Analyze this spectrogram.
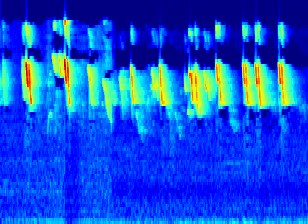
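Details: Saffron finch singing a trill of slurred, high chirps, spaced unevenly at first, then quickening, with a low hum underneath.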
